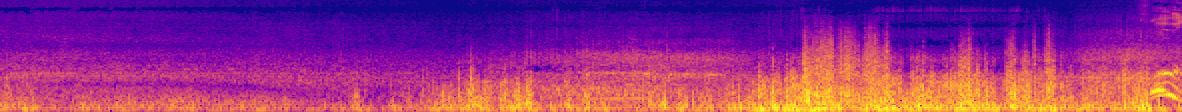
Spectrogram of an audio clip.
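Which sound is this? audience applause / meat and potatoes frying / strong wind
strong wind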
